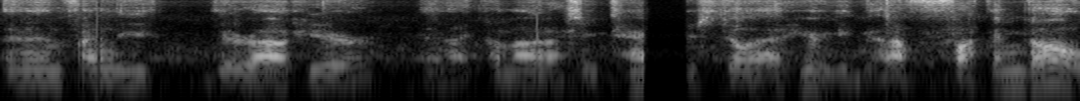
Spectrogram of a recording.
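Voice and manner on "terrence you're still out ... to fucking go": growing anger, angry tone, higher pitch. Retelling telling a man again to leave: imitating growing anger. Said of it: "I'm getting angrier and angrier".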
